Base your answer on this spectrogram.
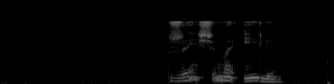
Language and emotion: Russian, neutral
